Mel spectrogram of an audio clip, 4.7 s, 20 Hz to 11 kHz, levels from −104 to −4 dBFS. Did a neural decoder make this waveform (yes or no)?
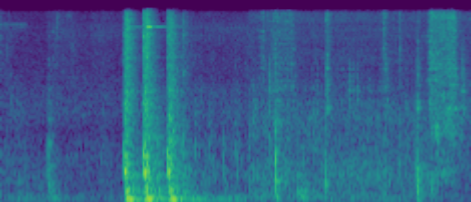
no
